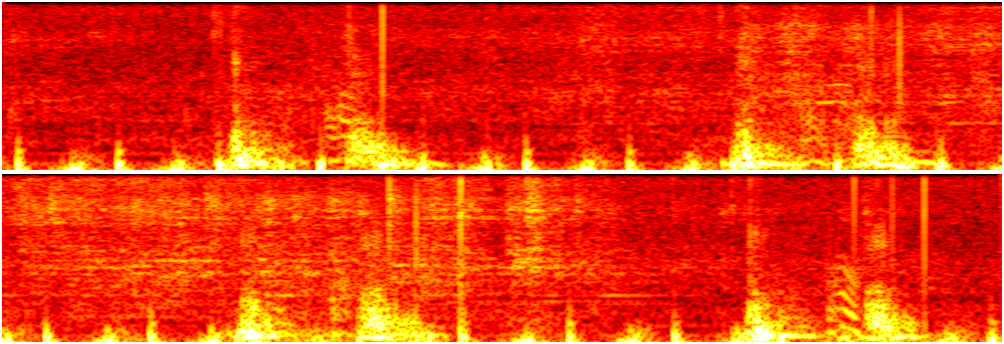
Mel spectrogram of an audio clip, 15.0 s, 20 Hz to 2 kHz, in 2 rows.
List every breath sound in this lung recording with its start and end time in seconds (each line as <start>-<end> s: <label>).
1.63-2.36 s: inhalation
2.38-3.84 s: exhalation
5.35-6.29 s: inhalation
6.28-7.40 s: exhalation
8.96-10.16 s: inhalation
10.17-11.24 s: exhalation
12.91-13.72 s: inhalation
13.64-14.05 s: wheeze
13.71-15.00 s: exhalation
